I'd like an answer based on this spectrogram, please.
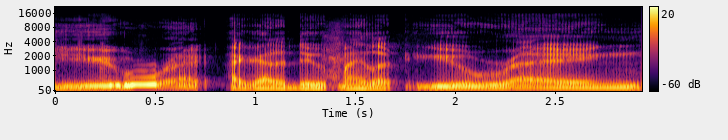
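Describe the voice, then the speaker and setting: At a fairly slow pace, a man uses a put-on character voice with a very deep, low pitch. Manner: slow, droning.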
